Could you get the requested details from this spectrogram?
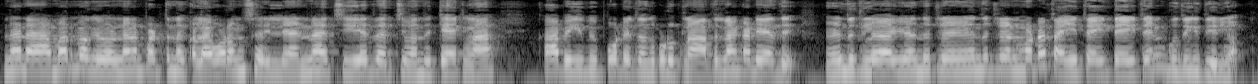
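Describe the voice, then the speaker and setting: A defiant young daughter-in-law, played by a woman in a homemade village skit. She argues back at breakneck speed in a slightly high voice. She is cheeky and never lets a jab go. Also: little pitch movement, close to an everyday voice. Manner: argumentative, talks back fast. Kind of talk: village family comedy skit.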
